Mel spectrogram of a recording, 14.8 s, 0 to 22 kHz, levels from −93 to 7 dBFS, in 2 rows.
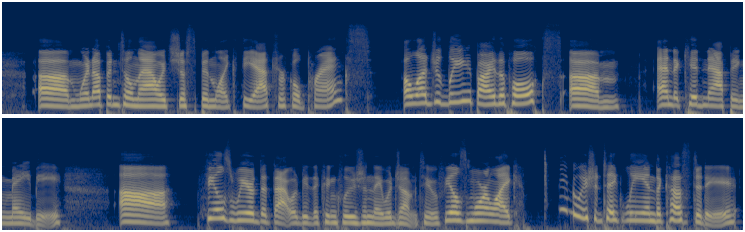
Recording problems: muffled; slightly; fading above 3 kHz

